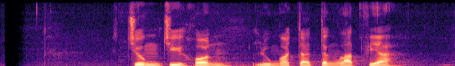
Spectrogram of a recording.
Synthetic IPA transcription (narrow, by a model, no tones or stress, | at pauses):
ʒ̥ʊŋd͡ʒihɔnluŋɔd̥ä̤t̪əŋlat̪fia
